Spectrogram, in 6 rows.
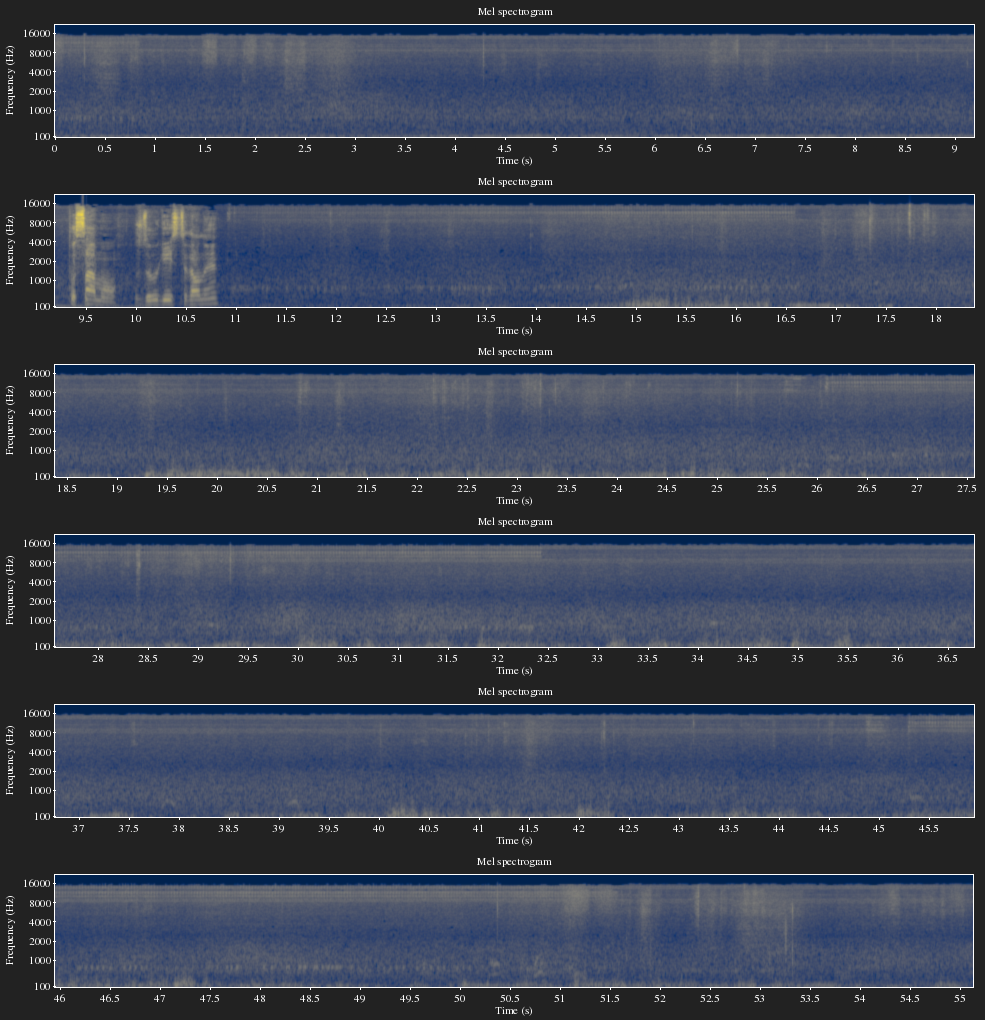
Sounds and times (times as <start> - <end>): Rustling leaves: 0.0 - 55.1.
